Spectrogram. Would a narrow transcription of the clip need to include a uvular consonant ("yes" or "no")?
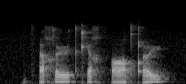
yes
